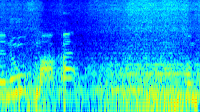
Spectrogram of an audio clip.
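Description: Steady drone of grain silo machinery, holding several even tones, with a brief clatter about half a second in.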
